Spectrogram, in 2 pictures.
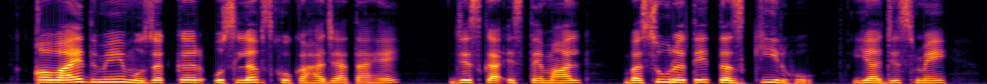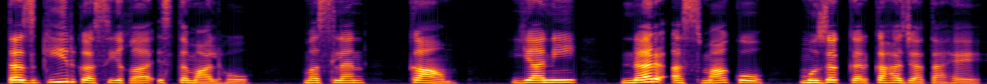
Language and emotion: Urdu, neutral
